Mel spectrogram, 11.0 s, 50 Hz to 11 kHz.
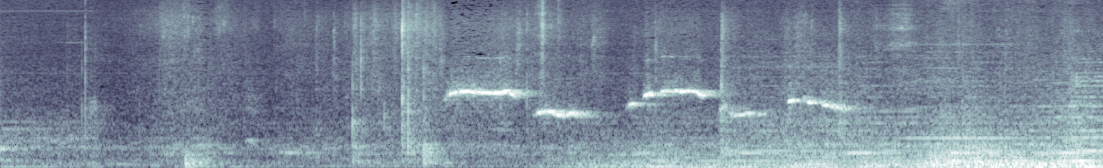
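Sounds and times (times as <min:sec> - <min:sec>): person whistling a slow tune: 0:04.4 - 0:08.8.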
